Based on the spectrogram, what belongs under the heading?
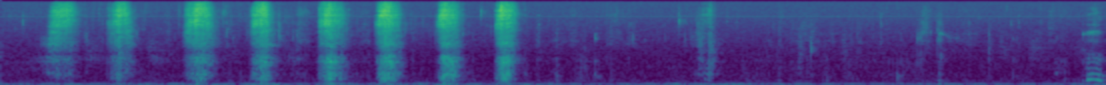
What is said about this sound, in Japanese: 結構咀嚼音とか聞くの好きなんだけど、ズルズルする音とかくちゃくちゃ食べる音とか好きなんだけど、嫌いな人がいたらごめんなさい。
